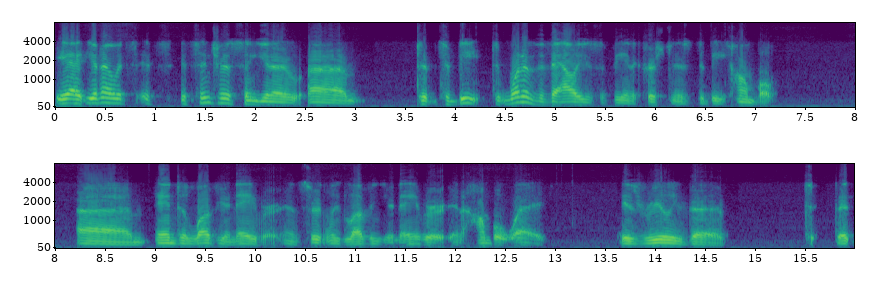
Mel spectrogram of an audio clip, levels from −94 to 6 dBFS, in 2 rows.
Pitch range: 85-120 Hz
